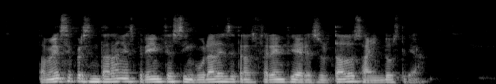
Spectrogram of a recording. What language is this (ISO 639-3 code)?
glg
